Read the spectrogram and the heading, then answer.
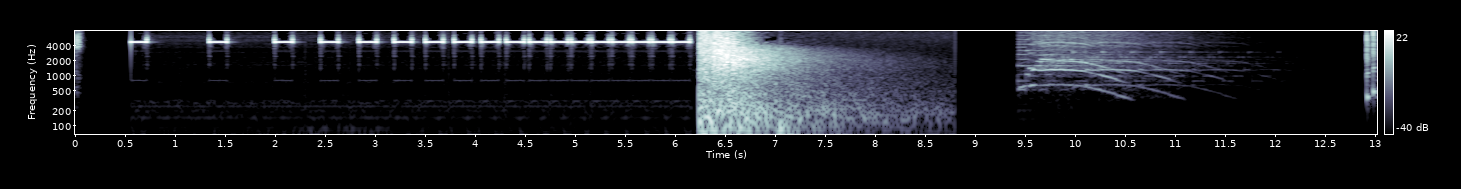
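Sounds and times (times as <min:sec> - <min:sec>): explosion sound effect: 0:06.2 - 0:08.8.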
